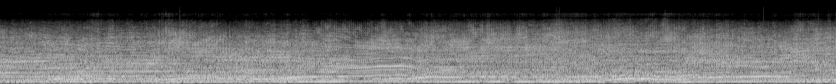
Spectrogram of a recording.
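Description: Small engines whine and rev as off-road cars race around a dirt track.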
